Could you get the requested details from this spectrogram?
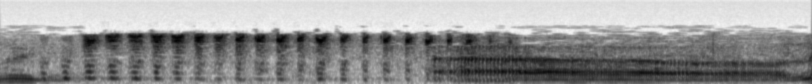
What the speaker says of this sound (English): listen to that goat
